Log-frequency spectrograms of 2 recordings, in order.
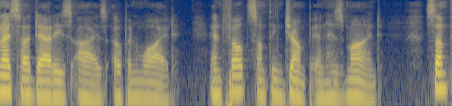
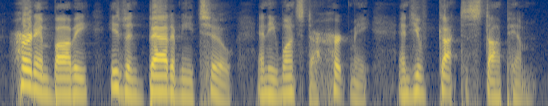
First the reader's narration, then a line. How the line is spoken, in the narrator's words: I was excited, and I shouted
